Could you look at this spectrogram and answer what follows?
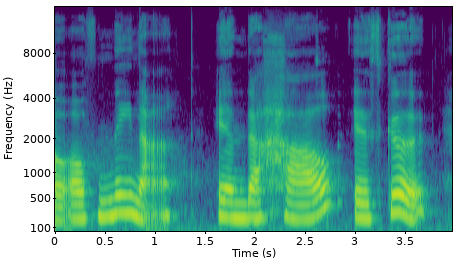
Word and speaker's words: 好: And the how is good. The pronunciation of how is just like the first word of English how are you? How. Let's make it to third tones.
